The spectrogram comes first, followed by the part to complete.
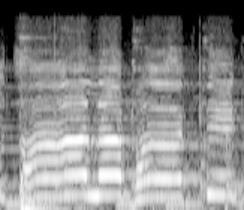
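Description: A Marathi devotional abhang: a singer's voice holding and bending long notes over instrumental accompaniment, with a low drum stroke early on.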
